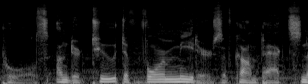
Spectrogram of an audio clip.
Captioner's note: voiceover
